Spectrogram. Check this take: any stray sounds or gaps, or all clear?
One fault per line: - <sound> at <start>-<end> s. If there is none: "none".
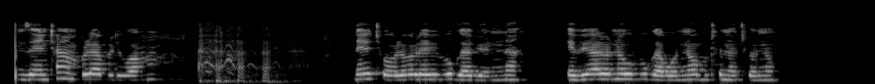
- laugh at 2.0-3.1 s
